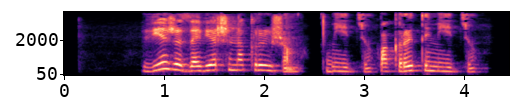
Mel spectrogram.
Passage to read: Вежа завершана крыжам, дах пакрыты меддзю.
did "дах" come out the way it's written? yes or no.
no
